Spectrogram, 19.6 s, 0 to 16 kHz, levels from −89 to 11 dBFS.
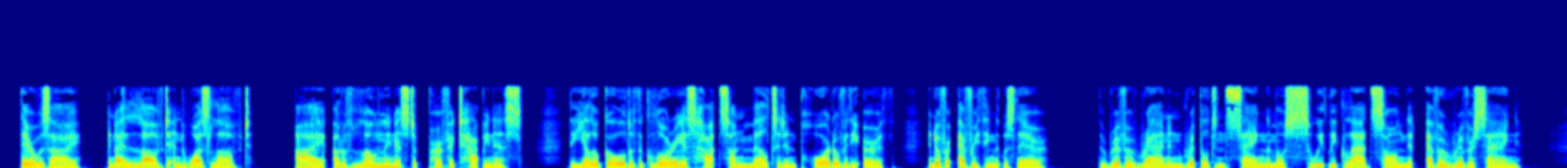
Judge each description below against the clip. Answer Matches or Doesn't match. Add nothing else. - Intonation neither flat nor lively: Doesn't match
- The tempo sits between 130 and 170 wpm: Matches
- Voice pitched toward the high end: Doesn't match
